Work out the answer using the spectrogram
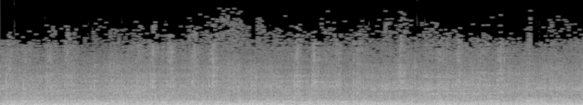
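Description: Loaded coal gondola wagons rolling past close by: a steady rolling rumble of wheels on rail, with repeated clicks as the wheels cross rail joints.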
